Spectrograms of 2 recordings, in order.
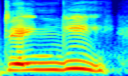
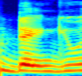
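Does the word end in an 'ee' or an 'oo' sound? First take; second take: ee; oo. First: The word ends in an 'ee' sound. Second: The word ends in an 'oo' sound. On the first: The speaker calls it right. "It's डेंगी, the correct pronunciation" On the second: The speaker calls it wrong. "This is not डेंगू"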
